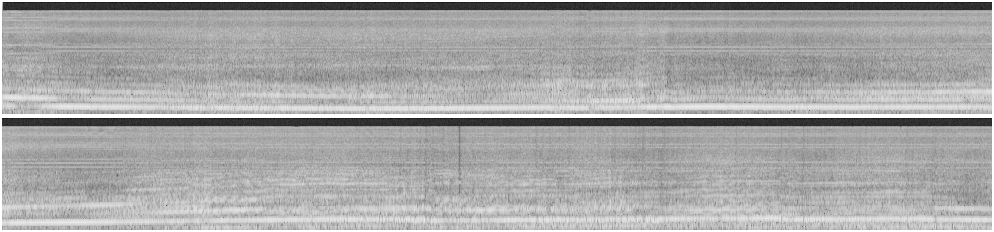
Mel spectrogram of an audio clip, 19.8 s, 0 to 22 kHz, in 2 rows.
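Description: Suzuki GSX-R1000R L7's inline-four engine running hard on track. Its note falls over the first few seconds as the bike slows into a corner, holds low through the long bend, then climbs steadily as the bike accelerates out onto the straight.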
